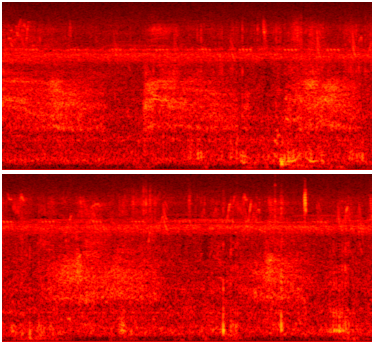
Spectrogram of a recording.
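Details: A mating pair of critically endangered African white-backed vultures in the iMfolozi section of Hluhluwe-iMfolozi Park, Zululand, give harsh, rasping hisses in bursts about every two seconds, over a steady high insect drone.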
